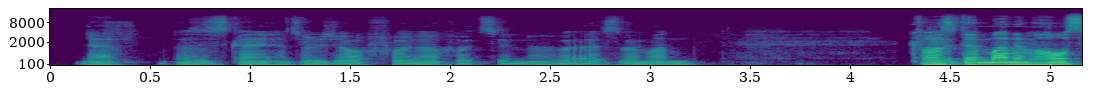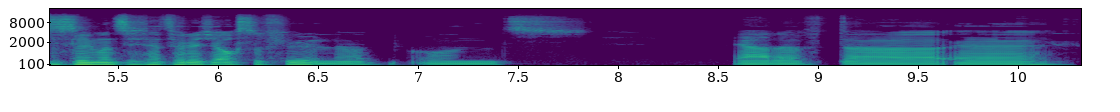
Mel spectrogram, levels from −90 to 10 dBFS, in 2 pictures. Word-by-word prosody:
Ja, 85 -4 -6 0.3
also, 105 -4 -6
das 85 -1 -8
kann 100 -1 -4
ich - - -6
natürlich 95 0 -6
auch 95 -2 -6
voll 95 +2 -8
nachvollziehen, 90 -2 -8
ne? 90 +1 -7
Also, 85 0 -8
wenn 90 - -5
man 90 -1 -6 1.0
quasi 120 -3 +5
der 115 - +6
Mann 120 +2 +9
im 120 -2 +7
Haus 125 +3 +7
ist, 120 +1 +1
will 125 - +7
man 115 -1 +5
sich 110 -1 -1
natürlich 110 0 +1
auch 110 -1 +2
so 110 +2 -3
fühlen, 120 -5 0
ne? 95 +3 -5
Und, 90 -1 -6 1.1
ja, 95 0 -1
da 95 -1 -2
f 85 0 -12
da, 95 0 -2 0.5
äh - - -10
95 Hz, 190 wpm, -26 LUFS, 90-110 Hz, 1.1 s, Mann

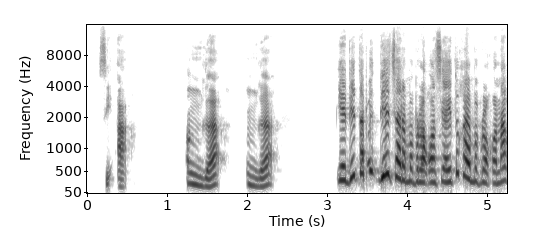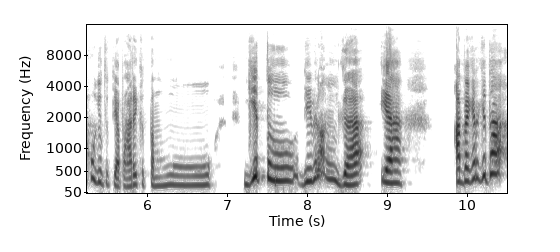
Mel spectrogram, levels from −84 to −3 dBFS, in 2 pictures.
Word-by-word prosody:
si - - -13
A?" - - 0 0.8
"enggak 205 -4 -2 0.3
enggak" 195 -1 -4 0.8
ya 310 - +5
dia 380 +7 +1
tapi 485 +2 +2
dia 405 +4 +7
cara 360 -6 +5
memperlakukan 265 -1 +2
si - - -7
A 265 - +2
itu 460 +11 -3
kayak 360 -4 +5
memperlakukan 245 -2 -1
aku 340 -2 -6
gitu, 230 -5 -9
tiap - - -5
hari 175 +5 -3
ketemu, 200 0 -10 0.4
gitu. 300 - +1
Dia 275 +2 0
bilang 330 -3 -3
nggak, 220 0 +3 0.2
ya, 250 -3 +3 0.6
sampe 275 +1 +4
akhirnya 345 - -1
kita, 450 +2 +6
260 Hz, 160 wpm, -22 LUFS, 210-330 Hz, 0.8 s, dia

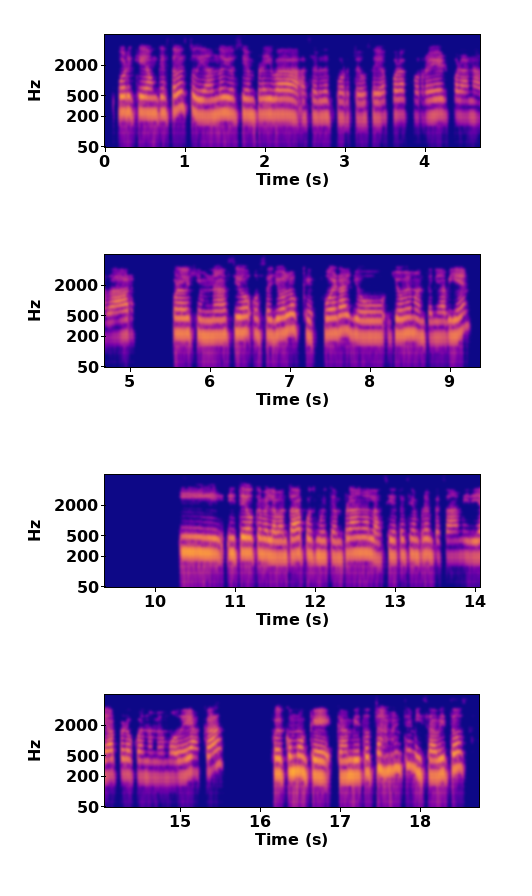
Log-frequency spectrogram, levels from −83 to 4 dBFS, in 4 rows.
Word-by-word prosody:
porque, 245 -1 +2
aunque 230 0 0
estaba 255 +6 0
estudiando, 225 -5 -2
yo 230 -2 -1
siempre 220 +1 -5
iba 220 -2 +2
a 195 - -6
hacer 200 +1 -10
deporte, 190 -2 -10
o 180 - -9
sea, 185 0 -7
ya 190 +1 -6
fuera 215 +1 -4
correr, 205 +1 -6
fuera 200 -2 -6
nadar, 195 +3 0 0.4
fuera 230 -1 +3
el 230 - 0
gimnasio, 210 +3 -1
o 225 -2 -7
sea, 215 0 -5
yo 220 +2 0
a 240 - +2
lo 270 -1 +1
que 205 -4 -8
fuera, 230 +4 +2
yo 200 -3 -4
yo 215 +2 -3
me 235 +1 0
mantenía 195 -3 -6
bien. 225 +9 -1 1.1
Y 240 -3 +3
y 230 0 0
te 240 - +5
digo 235 0 +6
que 230 0 0
me 220 - +2
levantaba 205 +2 +4
pues 220 -2 -4
muy 200 -1 -2
temprano, 225 +4 0
a - - 0
las 195 -4 -2
7 210 0 -4
siempre 215 0 -4
empezaba 200 -1 -5
mi 205 -1 -12
día, 205 +2 +3
pero 220 -2 -3
cuando 200 -1 -7
me 190 0 -13
mudé 195 +4 +1
acá, 255 +7 +5 0.6
fue 225 -3 +5
como 250 0 +5
que 205 -2 +4
cambié 205 +1 +2
totalmente 270 +7 +1
mis 230 -5 -2
hábitos 230 +8 +3
215 Hz, 195 wpm, -22 LUFS, 200-230 Hz, 1.1 s, digo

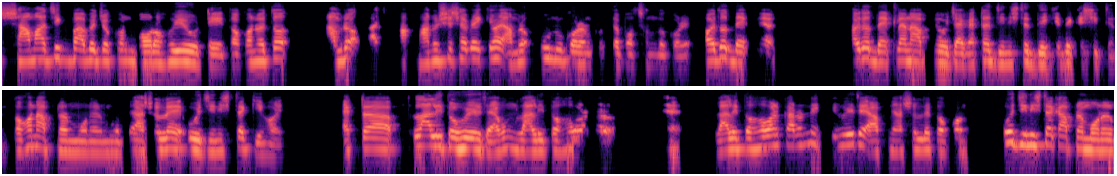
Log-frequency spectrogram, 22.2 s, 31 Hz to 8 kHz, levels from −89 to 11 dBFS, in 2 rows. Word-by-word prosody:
সামাজিকভাবে 175 +1 +2
যখন 170 +1 -3 0.2
বড় 155 0 +5
হয়ে 165 0 +5
উঠি 135 -2 -1 0.2
তখন 155 +5 0
হয়তো 170 +4 +1 0.5
আমরা - - +1 0.2
আ - - +2 0.3
অ - - +4 0.2
মানুষ 165 +3 +1
হিসেবে 185 +2 0
কি - - -7
হয় 190 - +4
আমরা 155 +3 -1 0.2
অনুকরণ 160 -6 0
করতে - - -8
পছন্দ 250 - -9
করি। - - -9 0.2
হয়তো 170 +5 +3
দেখলেন, 150 - -2 0.8
হয়তো 180 +2 +3
দেখলেন 170 +3 0
আপনি 155 +1 -16
ওই 135 - -1
জায়গাটা 140 +4 +1
জিনিসটা 140 +2 -3
দেখে, 135 -1 0
দেখে 145 - 0
শিখেন। 280 - -10
তখন 190 +6 +2
আপনার 150 -4 -1
মনের 135 -1 -5
মধ্যে 135 +4 -8
আসলে 160 +3 +1 0.2
ওই 155 - +6
জিনিসটা 145 0 -2
কি 125 - -5
হয়? - - -7 0.7
একটা 175 0 +1 0.5
লালিত 195 -2 +4
হয়ে 170 -2 +6
যায় 140 0 +3
এবং 170 - -4 0.2
লালিত 145 0 0
হওয়ার 185 +3 0
কার 175 -1 -4 0.6
হ্যাঁ। - - -1 0.4
লালিত 165 +3 +2
হওয়ার 195 +3 +4
কারনে 215 +4 -1
কি - - -18
হয়ে 220 +1 +2
যায়? - - +5
আপনি 145 +1 -17
আসলে 160 +1 -1
তখন 150 +1 -2 0.4
ওই 260 - +9
জিনিসটাকে 210 -1 +3
আপনার 175 -2 0
মনের 155 -1 +3
165 Hz, 165 wpm, -21 LUFS, 145-185 Hz, 0.8 s, ওই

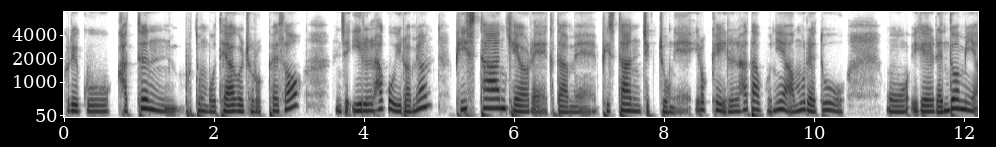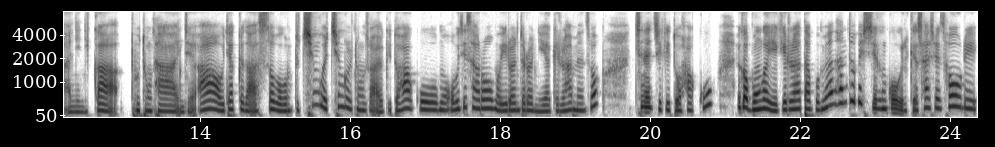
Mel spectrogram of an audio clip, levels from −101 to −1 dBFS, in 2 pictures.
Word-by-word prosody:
그리고 170 -3 -2
같은 190 - +1
보통 180 - -4
뭐 160 -1 -3
대학을 175 -1 +2
졸업해서 180 - -1 0.5
인제 175 - -3
일을 190 0 +2
하고 240 -2 0
이러면 185 - 0 0.3
비슷한 260 +2 +3
계열에 170 -8 -1
그다음에 155 +2 -5
비슷한 185 -1 +1
직종에 160 +2 -5
이렇게 215 -1 -2
일을 165 -1 -2
하다 220 +3 -1
보니 195 +5 -2
아무래도 190 -1 -1 0.6
뭐 160 -1 -1
이게 165 -1 +1
랜덤이 200 +6 +3
아니니까 155 +5 -1 0.2
보통 190 -1 -2
다 175 -2 -1
인제 155 - -5
"아 230 +3 +3
어디 190 +2 +1
학교 225 -1 -1
나왔어." 195 +5 0
뭐 190 -2 +2
그럼 185 +1 -1
또 200 - -8
친구의 300 - +3
친구를 295 -3 -1
통해서 200 -3 -3
알기도 160 +4 -3
하고 225 -3 +1
뭐 205 -1 -1
"어디 230 +7 0
살아?" 255 -3 +1
뭐 220 -5 0
이런저런 200 -1 -1
이야기를 175 +2 -3
하면서 210 - -1 0.5
친해지기도 260 -9 0
하고. 280 - -3 0.3
그러니까 285 -1 +7
뭔가 230 +2 +6
얘기를 220 +5 +2
하다보면 240 +7 +1
1-2 430 +3 +3
개씩은 255 - +1
꼭 125 - +2
이렇게 190 - -3
사실 265 +3 -1
서울이 280 -5 +2
200 Hz, 350 characters per minute, -22 LUFS, 175-245 Hz, 0.6 s, 그러니까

